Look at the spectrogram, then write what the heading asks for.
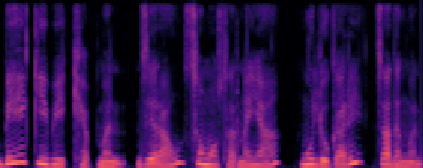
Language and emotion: Bodo, neutral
